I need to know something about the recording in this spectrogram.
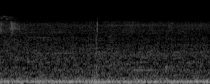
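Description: A steady low background rumble, even in level throughout, with a couple of faint, brief clicks.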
